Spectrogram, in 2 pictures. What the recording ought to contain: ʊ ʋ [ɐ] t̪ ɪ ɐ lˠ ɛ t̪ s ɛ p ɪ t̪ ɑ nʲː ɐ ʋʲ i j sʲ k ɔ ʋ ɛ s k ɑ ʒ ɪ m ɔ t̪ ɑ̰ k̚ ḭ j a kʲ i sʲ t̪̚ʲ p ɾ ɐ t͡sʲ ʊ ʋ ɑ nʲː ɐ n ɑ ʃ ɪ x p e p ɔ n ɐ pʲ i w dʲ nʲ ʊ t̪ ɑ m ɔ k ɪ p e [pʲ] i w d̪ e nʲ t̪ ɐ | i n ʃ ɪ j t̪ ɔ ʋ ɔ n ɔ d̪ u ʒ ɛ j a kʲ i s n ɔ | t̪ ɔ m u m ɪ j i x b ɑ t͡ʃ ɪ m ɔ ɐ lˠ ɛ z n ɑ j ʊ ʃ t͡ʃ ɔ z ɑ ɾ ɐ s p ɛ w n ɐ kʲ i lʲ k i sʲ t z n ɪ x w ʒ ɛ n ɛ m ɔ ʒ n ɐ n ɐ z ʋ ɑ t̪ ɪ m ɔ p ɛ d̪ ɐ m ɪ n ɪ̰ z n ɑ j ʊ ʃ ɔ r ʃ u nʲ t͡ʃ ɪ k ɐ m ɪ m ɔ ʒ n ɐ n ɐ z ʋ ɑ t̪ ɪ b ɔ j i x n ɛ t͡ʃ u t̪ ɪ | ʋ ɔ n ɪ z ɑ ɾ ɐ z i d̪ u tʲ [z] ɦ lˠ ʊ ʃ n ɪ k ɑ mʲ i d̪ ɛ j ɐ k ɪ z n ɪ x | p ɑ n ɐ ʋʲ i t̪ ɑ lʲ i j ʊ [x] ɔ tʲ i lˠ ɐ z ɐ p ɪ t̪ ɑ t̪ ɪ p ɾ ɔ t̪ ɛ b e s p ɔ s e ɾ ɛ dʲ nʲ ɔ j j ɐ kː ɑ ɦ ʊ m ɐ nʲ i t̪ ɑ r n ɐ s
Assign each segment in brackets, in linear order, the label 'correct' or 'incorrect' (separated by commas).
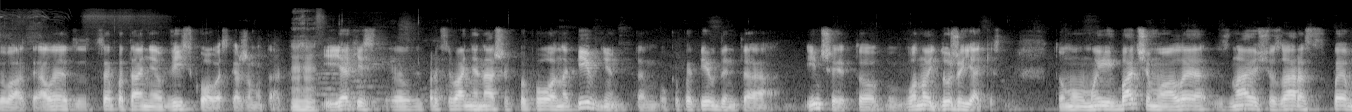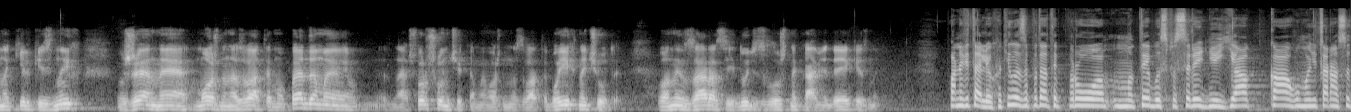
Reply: incorrect, correct, correct, correct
